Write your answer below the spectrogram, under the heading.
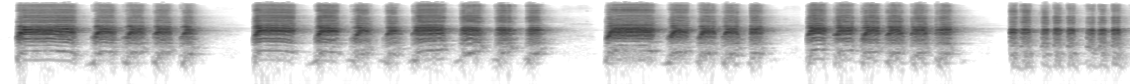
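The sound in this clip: Loud, sharp feed calls blown on a duck call tuned very stiff, pitched deeper and without a high ring: runs of rapid, clipped quacking chatter broken by short pauses, alone with no talk.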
